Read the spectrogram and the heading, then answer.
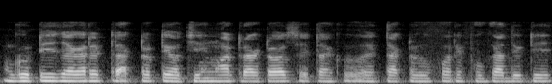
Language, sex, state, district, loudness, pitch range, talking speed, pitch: Odia, male, Odisha, Nuapada, -17 LUFS, 145-155 Hz, 150 wpm, 150 Hz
